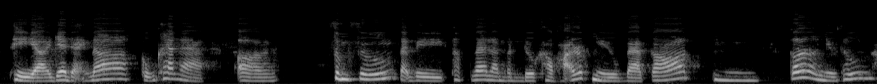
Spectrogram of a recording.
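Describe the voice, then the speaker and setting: Somewhat breathy speech at a moderate pace, with lively intonation. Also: woman. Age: 20s. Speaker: startup founder in music marketing. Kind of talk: online panel discussion.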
